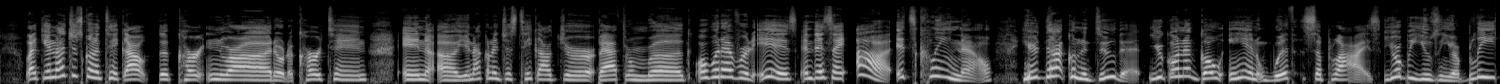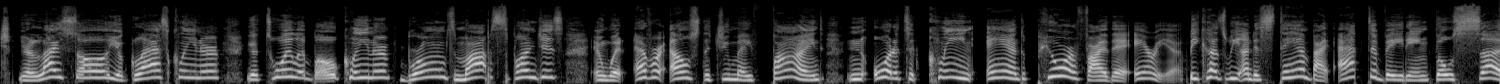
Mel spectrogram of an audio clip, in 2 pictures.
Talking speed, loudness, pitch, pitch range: 170 wpm, -19 LUFS, 265 Hz, 220-310 Hz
